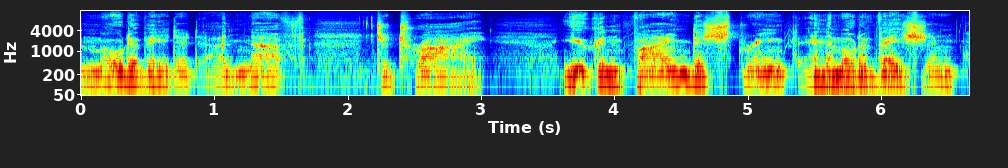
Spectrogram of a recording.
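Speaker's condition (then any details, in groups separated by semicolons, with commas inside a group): Throat cancer survivor; tracheostomy tube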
